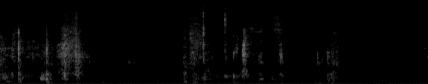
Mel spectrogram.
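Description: Paper rustles as a hand handles it.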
